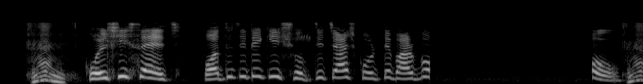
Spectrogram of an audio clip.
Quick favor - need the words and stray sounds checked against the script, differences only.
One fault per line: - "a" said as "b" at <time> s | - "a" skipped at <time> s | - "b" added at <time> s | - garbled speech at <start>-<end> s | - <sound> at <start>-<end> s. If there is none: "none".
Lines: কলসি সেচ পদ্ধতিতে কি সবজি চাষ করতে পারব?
none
